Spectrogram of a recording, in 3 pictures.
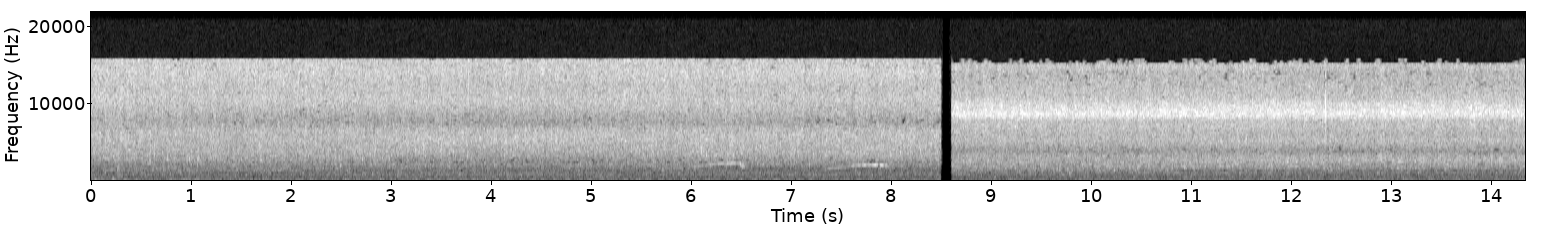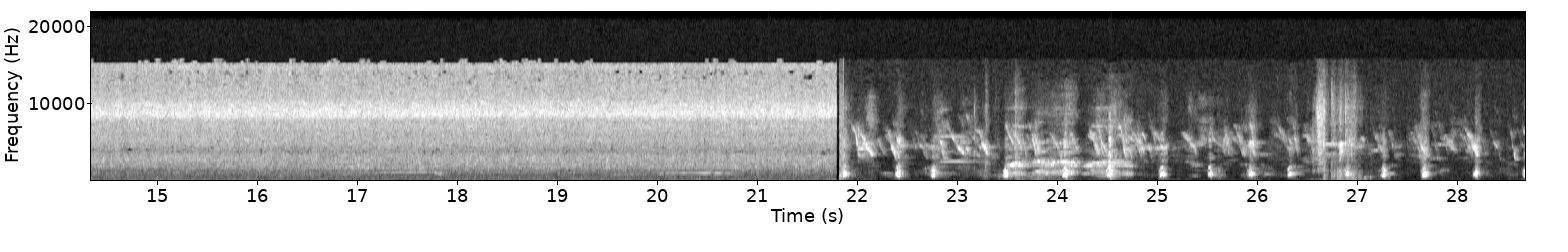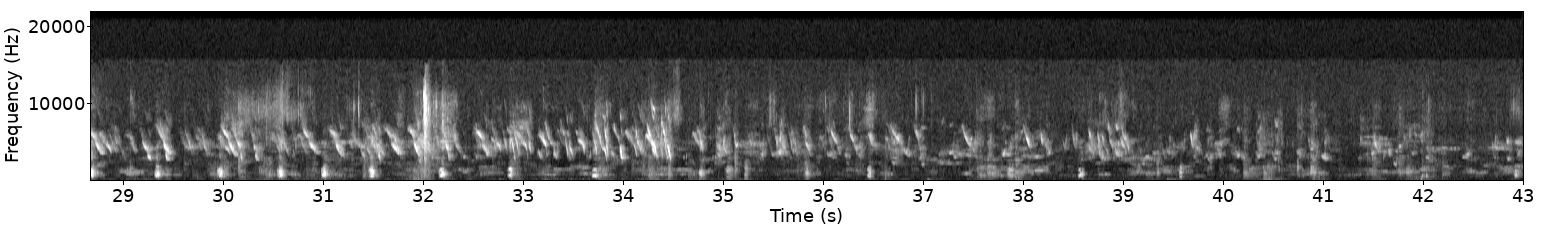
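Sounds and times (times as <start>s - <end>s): chicks peeping: 21.8s - 22.9s, 25.0s - 42.1s.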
